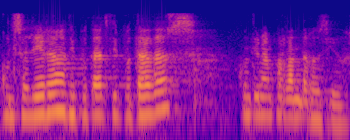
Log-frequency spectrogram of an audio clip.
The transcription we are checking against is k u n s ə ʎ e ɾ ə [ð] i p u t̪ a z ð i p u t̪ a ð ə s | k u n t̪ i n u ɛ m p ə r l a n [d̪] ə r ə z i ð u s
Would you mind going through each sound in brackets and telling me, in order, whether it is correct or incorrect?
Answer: correct, correct

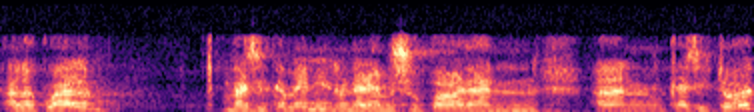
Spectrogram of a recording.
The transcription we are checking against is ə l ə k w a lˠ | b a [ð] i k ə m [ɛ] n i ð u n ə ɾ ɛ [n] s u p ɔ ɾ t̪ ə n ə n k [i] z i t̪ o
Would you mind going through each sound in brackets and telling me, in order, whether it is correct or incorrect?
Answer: incorrect: z, incorrect: e, incorrect: m, incorrect: a

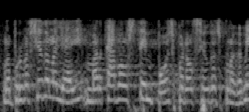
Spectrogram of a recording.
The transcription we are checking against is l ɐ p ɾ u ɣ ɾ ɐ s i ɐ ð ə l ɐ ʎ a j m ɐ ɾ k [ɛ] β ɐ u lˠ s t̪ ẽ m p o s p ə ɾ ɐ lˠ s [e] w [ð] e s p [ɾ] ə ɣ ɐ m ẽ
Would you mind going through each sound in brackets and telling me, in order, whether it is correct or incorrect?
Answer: incorrect: a, correct, correct, incorrect: l

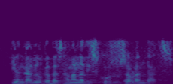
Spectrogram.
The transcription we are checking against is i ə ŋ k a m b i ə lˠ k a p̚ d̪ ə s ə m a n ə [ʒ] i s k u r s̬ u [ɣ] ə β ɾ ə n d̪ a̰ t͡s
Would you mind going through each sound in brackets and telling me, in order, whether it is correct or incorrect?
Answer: incorrect: ð, incorrect: z

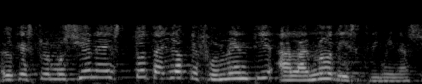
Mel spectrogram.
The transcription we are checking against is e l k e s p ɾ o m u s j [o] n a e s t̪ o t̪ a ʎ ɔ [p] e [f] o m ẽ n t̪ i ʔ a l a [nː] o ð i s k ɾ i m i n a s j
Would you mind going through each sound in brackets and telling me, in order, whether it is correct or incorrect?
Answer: correct, incorrect: k, correct, incorrect: n

